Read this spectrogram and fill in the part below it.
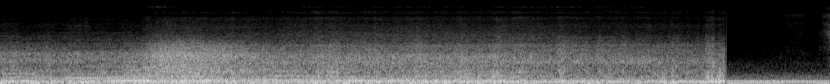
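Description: A car engine roars loudly as it accelerates hard.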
